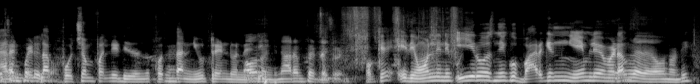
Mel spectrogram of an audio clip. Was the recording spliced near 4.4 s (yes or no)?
yes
